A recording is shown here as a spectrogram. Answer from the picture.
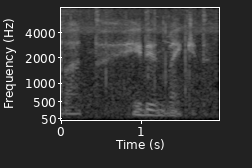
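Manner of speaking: whispered, trailing into grief; sad whisper. Acted. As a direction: let it fall to a whisper. Friend died trying to escape.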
